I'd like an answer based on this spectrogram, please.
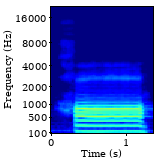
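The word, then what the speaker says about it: خ: Ghain and Kha, pronounced from the top part of the throat.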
